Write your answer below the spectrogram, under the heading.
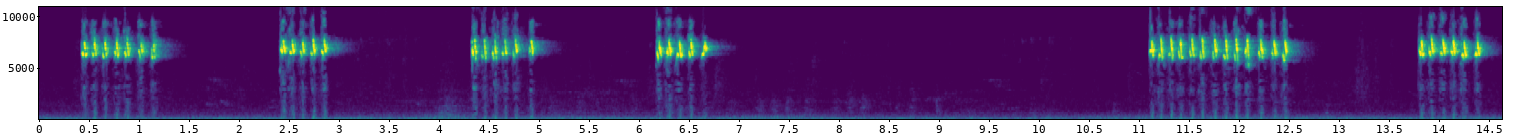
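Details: Sirindet song recorded as training material for songbirds and for luring, in six bursts of very high, thin rapid notes separated by pauses of one to several seconds, with a quiet background.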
